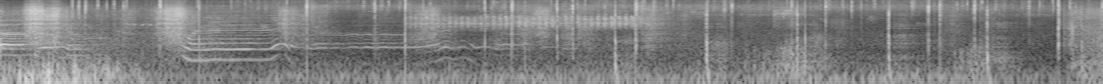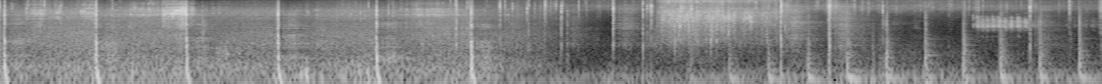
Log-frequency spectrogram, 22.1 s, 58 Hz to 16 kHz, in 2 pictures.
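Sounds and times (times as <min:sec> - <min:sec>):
background hiss: 0:00.0 - 0:22.0
sharp knocks: 0:05.5 - 0:16.8, 0:18.4 - 0:22.0.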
